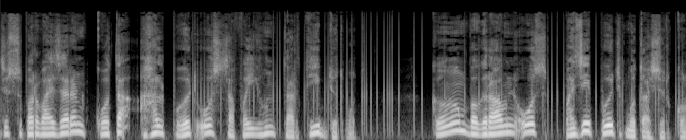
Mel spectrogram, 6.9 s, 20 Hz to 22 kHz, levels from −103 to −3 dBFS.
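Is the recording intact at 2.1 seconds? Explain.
No. A train of clicks runs from 1.92 to 6.83 s, about 12.5 unevenly spaced, same-shaped pops per second at roughly signal level, likely from interference, unlike random-shaped crackle.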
